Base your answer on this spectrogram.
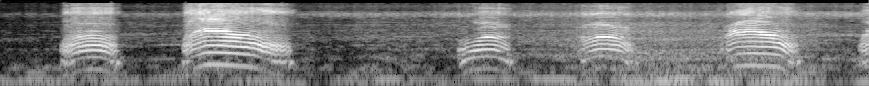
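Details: Male cat calling a female cat in heat: five drawn-out, arching meows, some long and wavering, spaced about a second apart over a steady low hum.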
